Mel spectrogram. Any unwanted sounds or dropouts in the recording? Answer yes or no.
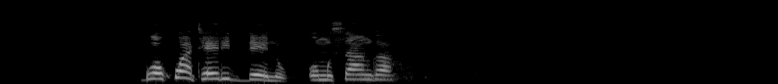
no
